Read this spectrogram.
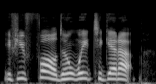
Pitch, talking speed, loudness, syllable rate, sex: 250 Hz, 310 wpm, -17 LUFS, 5.6 syllables/s, female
